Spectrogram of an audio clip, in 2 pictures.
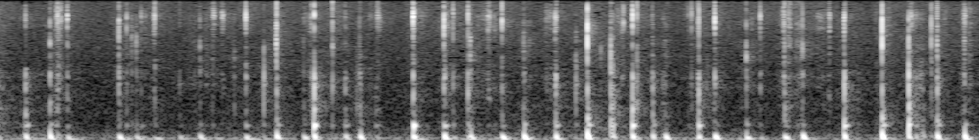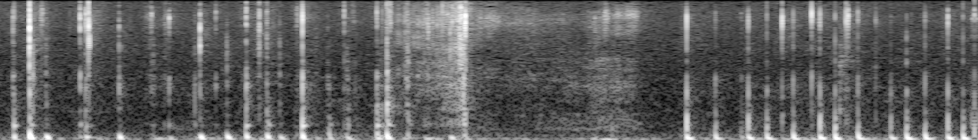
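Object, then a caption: Leather-covered American football. Fingernails tap and scratch the laces and pebbled surface of a brown Wilson leather-covered American football, hollow and inflated and held in both hands. Rapid, short, dull taps carry a deep hollow thump with crisp clicky edges, briefly giving way to a softer scratching passage near the end before the tapping resumes.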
